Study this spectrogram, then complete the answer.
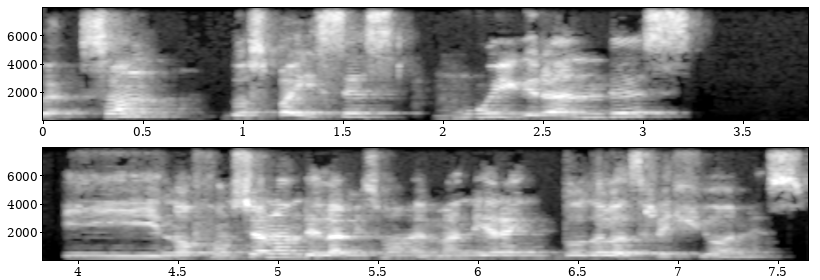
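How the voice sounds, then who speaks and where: A woman talks at a very slow pace, with audible room echo around her voice. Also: medium pitch for a woman, lively intonation. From Brazil, interior of São Paulo state. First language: Portuguese (speaking Spanish). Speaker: choir director and arranger. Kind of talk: interview.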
